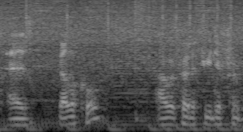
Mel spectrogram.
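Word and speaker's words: Be'lakor: Hey, this is from the Australian melodic death metal band, correctly pronounced as Bellicor. We've heard a few different ways of saying it. We've heard Balaka, Balakor, and quite a few others, but I can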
